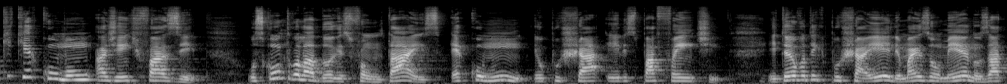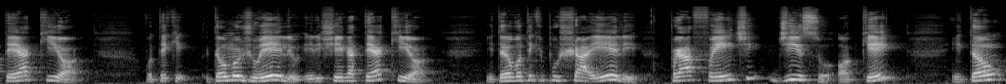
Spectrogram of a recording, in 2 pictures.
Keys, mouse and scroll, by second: 1.2 KP_3, 3.4 right click, 10.1-13.0 d, 13.0 click, 18.6 a, 18.9 a.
